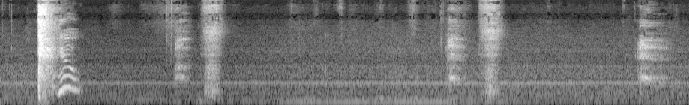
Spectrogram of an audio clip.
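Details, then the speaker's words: One loud, explosive sneeze followed by several softer sneezes and snorting bursts, deliberately induced by tickling inside the nose with a cotton bud (q-tip), sneezing uncovered; repeated sneezing. "i am sneezing uncovered but i'm the only one here thank you when i induce i've noticed i normally only sneeze like once"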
